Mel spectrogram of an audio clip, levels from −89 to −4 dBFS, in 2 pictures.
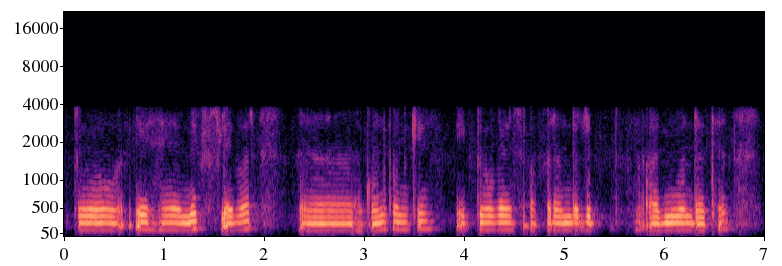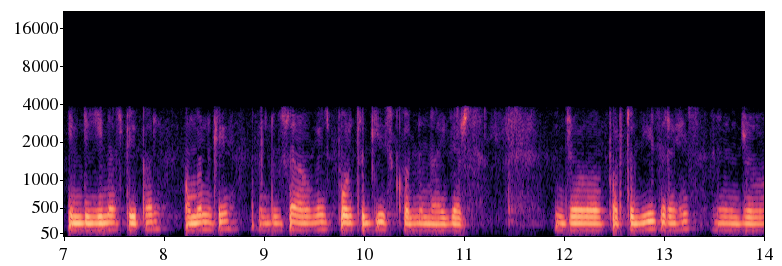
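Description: Throughout the speech, the G.729 codec leaves a rough, slightly synthetic tone, which fits an 8 kbit/s stream; the spectrogram shows nothing above 4 kHz. From 2.88 to 2.99 s, VoIP packet loss concealed by the speech codec stretches a 20 ms gap into a fading buzzy tone or coloured noise, which points to a single lost packet, seen as smeared harmonics and a sagging waveform envelope.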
